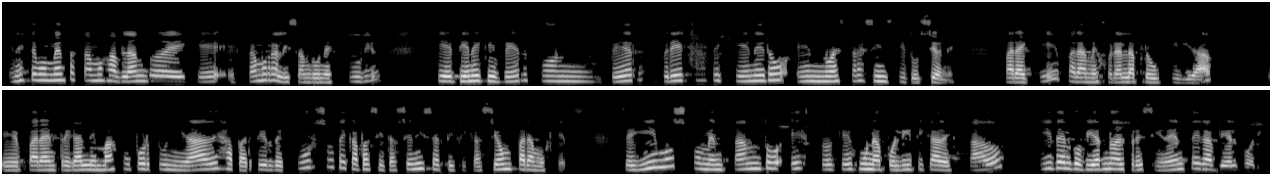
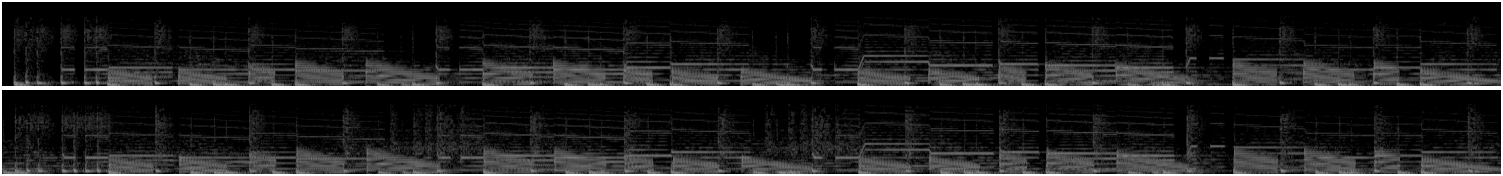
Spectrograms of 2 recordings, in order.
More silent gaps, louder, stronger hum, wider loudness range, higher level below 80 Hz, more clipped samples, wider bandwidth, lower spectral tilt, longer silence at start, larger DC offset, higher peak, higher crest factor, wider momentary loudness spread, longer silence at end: neither; first, -17 LUFS vs -41 LUFS; neither; about the same, 3 LU vs 1 LU; second, -72 dBFS vs -48 dBFS; neither; second, 9.8 kHz vs 11.5 kHz; about the same, -5 dB/octave vs -5 dB/octave; about the same, 0.1 s vs 0.1 s; neither; first, 0 dBFS vs -26 dBFS; about the same, 16 dB vs 14 dB; first, 11 LU vs 3 LU; first, 0.15 s vs 0 s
